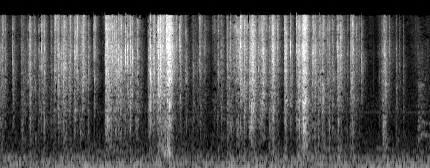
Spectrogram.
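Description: Foil wrapper of a trading-card pack being torn open and crinkled, a run of rustling bursts, the loudest about two seconds in.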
